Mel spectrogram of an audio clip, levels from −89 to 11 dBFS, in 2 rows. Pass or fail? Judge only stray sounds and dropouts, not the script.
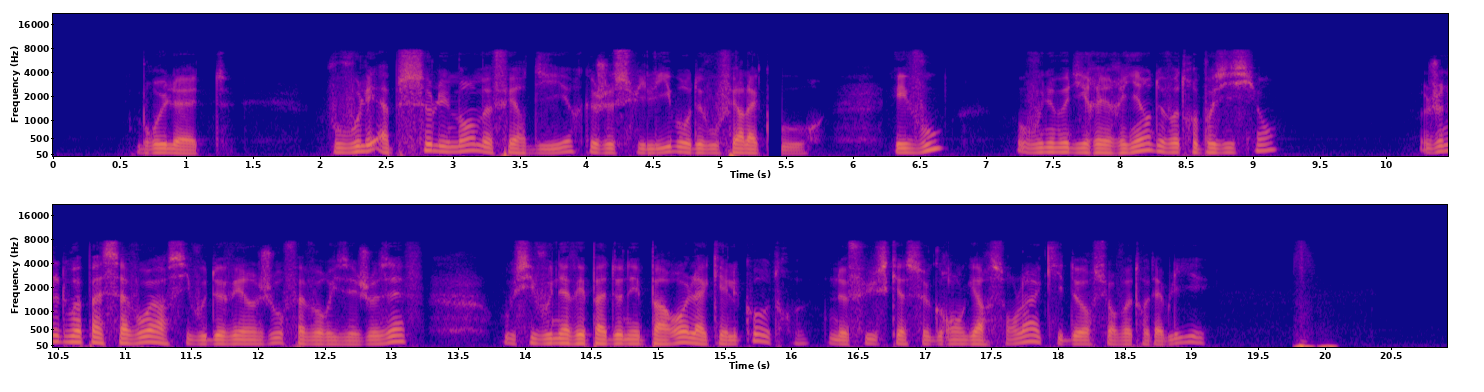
fail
